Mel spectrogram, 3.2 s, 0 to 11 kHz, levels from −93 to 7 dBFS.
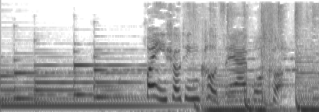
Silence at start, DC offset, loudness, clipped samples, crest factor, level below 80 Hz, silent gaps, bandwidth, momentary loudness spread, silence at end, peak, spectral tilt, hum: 0 s; under 0.1%; -23 LUFS; under 0.1%; 18 dB; -28 dBFS; none; 10.5 kHz; 6 LU; 0 s; -4 dBFS; -6 dB/octave; none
